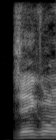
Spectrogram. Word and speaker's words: Django: Django Unchained, the D is silent.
